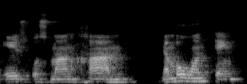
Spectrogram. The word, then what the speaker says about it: Khan: So if you say my name is Usman Khan, number one thing, you mispronounce Khan, because in English we do not have kh, we have k.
